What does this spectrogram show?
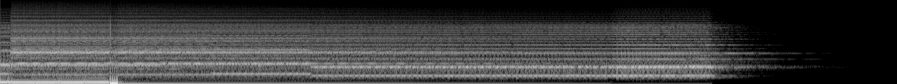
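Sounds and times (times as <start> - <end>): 
single-cycle 1 kHz sine wave tone: 0.1 - 7.2.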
